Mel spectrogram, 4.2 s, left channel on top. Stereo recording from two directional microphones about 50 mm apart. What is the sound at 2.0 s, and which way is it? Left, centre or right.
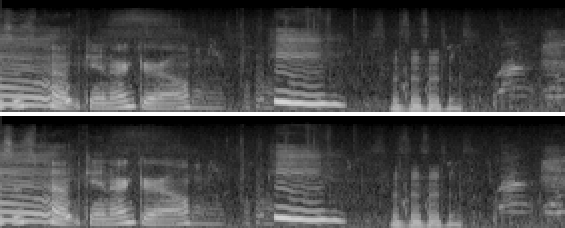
Speech, left.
